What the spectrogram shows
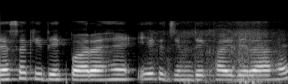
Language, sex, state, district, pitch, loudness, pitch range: Hindi, female, Uttar Pradesh, Jyotiba Phule Nagar, 220 Hz, -15 LUFS, 215-245 Hz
